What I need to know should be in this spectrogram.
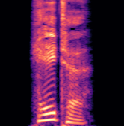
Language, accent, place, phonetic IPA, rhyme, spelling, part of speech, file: German, Germany, Berlin, [ˈhɛltə], -ɛltə, hellte, verb, De-hellte.ogg
- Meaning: inflection of hellen: 1. first/third-person singular preterite 2. first/third-person singular subjunctive II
